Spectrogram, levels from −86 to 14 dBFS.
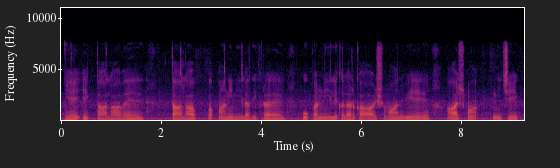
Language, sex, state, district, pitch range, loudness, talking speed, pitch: Hindi, male, Jharkhand, Jamtara, 105-110 Hz, -32 LUFS, 140 wpm, 110 Hz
